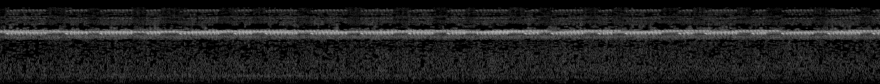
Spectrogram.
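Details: Insect calling as a calming nature sound: a continuous high, bright trill of rapid pulses, steady and unbroken, with a faint hiss beneath and no other animals.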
